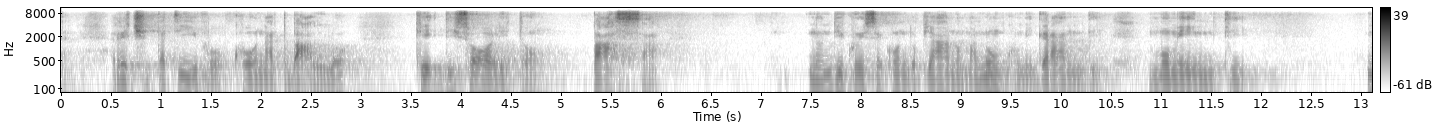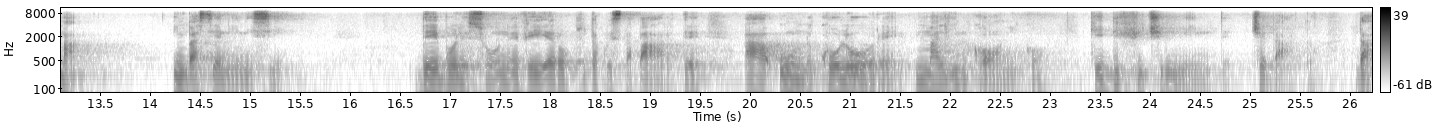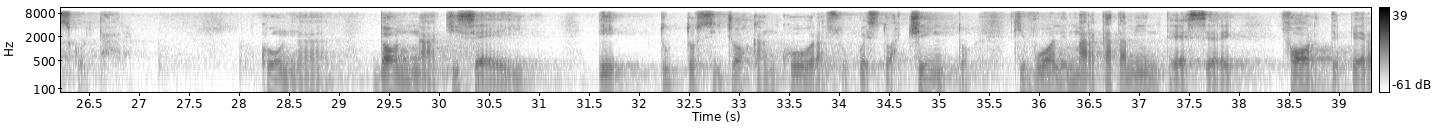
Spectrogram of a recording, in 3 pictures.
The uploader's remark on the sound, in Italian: Registrazione effettuata dal vivo al Teatro Comunale di Firenze il 26 maggio 1961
